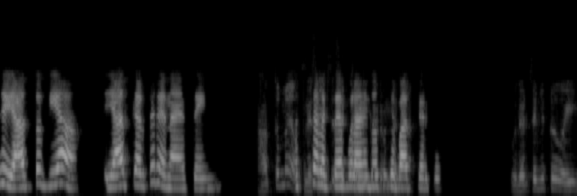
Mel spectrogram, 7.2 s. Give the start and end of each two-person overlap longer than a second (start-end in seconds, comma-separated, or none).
3.7-5.2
